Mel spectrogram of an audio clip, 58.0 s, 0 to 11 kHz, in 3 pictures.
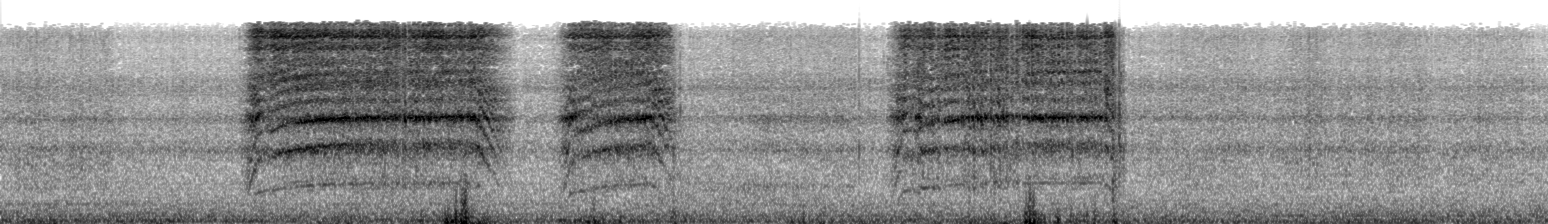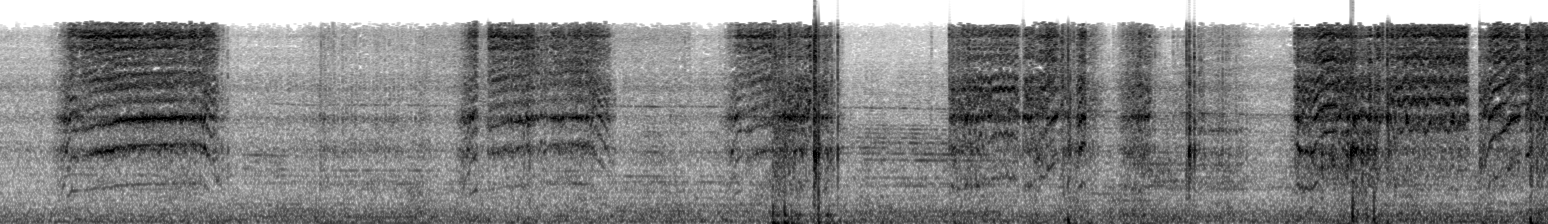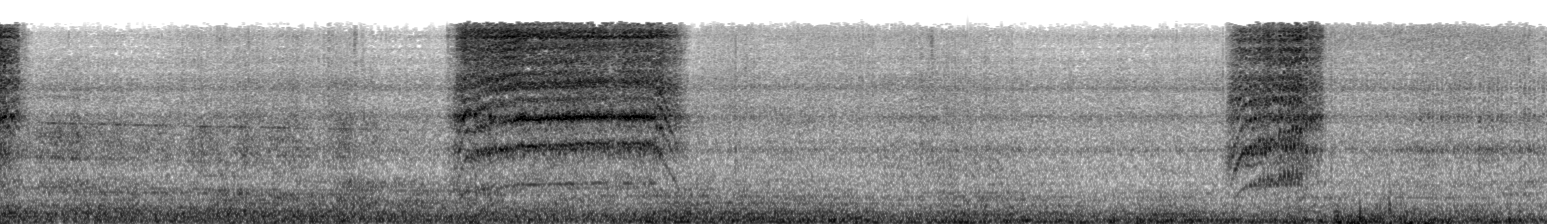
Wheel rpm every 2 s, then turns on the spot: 10, 60, 150, 60, 40, 60, 150, 20, 20, 10, 120, 20, 60, 70, 80, 50, 100, 40, 160, 70, 10, 10, 120, 80, 10, 10, 10, 70, 20.
0-2 8-10 14-18 22-24 26-28 38-44 48-52 54-58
